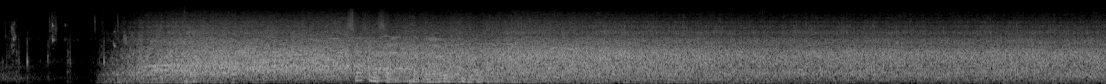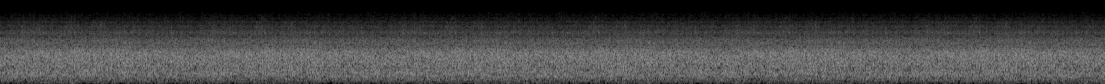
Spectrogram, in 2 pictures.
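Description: A crowd applauds and cheers in a large arena.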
